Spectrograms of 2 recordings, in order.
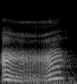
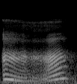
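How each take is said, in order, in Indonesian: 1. Nadanya turun dulu, lalu naik. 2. Nadanya turun dulu, lalu naik.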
